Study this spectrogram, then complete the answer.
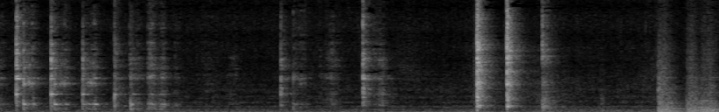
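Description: Ground beef and garlic sizzle in a pot while a utensil stirs and scrapes against the metal in sharp, uneven strokes, with no voices over the cooking.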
